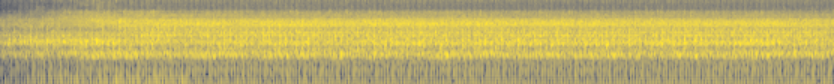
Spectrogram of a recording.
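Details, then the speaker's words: Daewoo Lanos (LPG/petrol), running outside: lumpy uneven idle with hollow chuffing; an oscilloscope shows a signal reaching the ignition coil but no output on one channel, so the coil fails two cylinders and needs replacing. "Так тут сигнал появився тепер міняємо на другий третій сигнала немає то есть як бачимо у нас на сюди приходить на роз'єм сигнал А нічого не виходить на ось цей канал то есть розуміємо що у нас котушка під заміну"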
